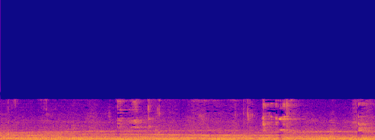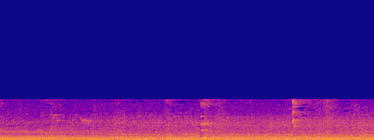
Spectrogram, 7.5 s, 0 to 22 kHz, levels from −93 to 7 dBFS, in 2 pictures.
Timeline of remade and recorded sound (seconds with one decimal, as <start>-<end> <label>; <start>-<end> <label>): 0.0-0.8 remade; 0.8-4.2 recorded; 4.2-7.5 remade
